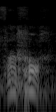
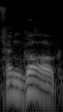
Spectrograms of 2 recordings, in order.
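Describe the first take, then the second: First: The name is said with a Dutch pronunciation. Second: The name is said with an English pronunciation. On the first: "but we say Van Gogh" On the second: "in English you say Van Gogh"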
